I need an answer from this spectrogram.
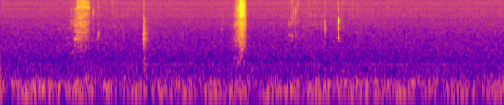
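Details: Koume, a pet Shiba Inu, sneezing indoors at home: two short, breathy, noise-like bursts near one and three seconds, the second louder, with a few faint clicks over a steady low room hum.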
